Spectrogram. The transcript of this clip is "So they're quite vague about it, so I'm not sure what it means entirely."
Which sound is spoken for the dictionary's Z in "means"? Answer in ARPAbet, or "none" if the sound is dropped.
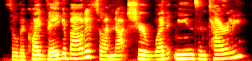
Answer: Z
